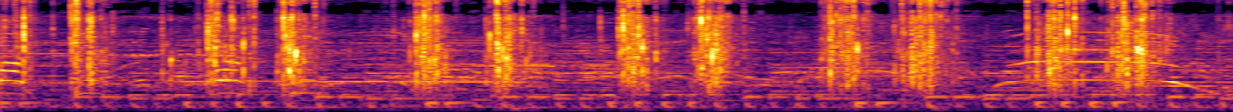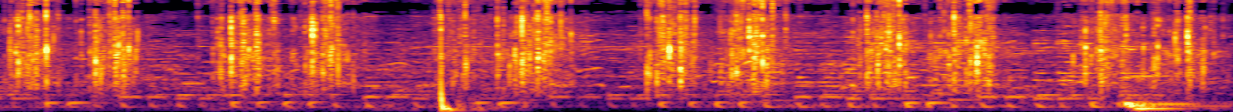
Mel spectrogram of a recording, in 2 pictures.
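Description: Samba music with a steady, driving percussion beat, with crowd voices and cheering over it. A single low thump sounds about eight seconds in.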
